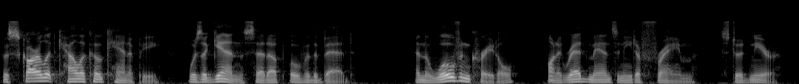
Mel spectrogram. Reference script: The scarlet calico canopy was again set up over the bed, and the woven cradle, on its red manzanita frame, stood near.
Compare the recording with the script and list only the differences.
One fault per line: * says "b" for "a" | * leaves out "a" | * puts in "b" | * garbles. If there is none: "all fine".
* leaves out "its"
